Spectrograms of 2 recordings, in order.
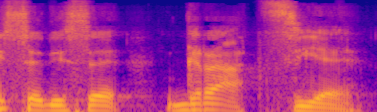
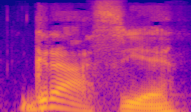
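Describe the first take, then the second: First: Grazie said slowly with a clear z, gratsie; slow teaching grazie, gratsie. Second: The learner's grazie with s; wrong grazie. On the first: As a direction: stretch out grazie to show the z. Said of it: "con z". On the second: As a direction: grazie pronounced grasie. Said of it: "no se dice así". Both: Shown as a demonstration.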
